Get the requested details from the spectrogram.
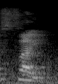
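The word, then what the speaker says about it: ψ: ठीक है, इसका सिंबल क्या लिखते हैं, सिंबल इसका ऐसा त्रिशूल टाइप का रहता है, इसको क्या प्रोनाउंस करते हैं, साई।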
